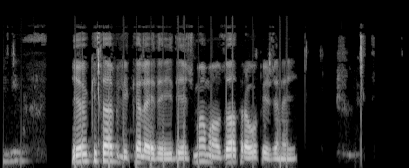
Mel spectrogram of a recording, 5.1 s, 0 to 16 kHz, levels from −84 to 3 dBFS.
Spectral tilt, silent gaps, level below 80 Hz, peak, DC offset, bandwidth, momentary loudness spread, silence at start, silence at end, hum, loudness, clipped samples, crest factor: -5 dB/octave; 0.60-0.89 s, 3.87-4.20 s; -52 dBFS; 0 dBFS; under 0.1%; 11 kHz; 13 LU; 0.05 s; 0.55 s; none; -18 LUFS; under 0.1%; 18 dB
